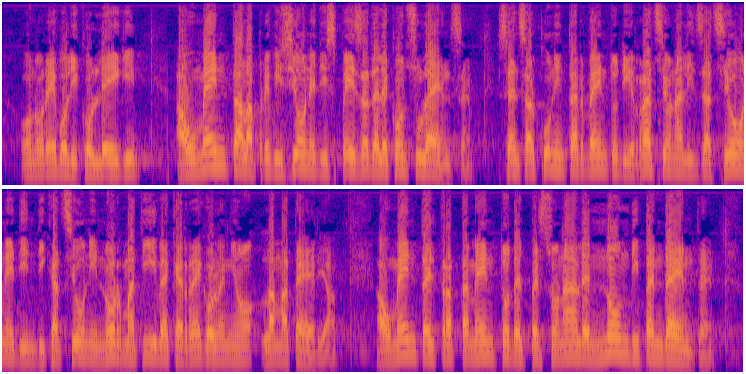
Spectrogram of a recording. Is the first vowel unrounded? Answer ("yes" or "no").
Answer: no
